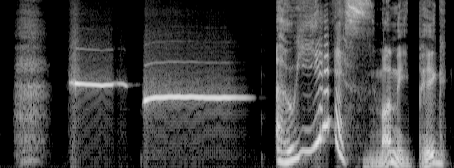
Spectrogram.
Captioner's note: whistles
